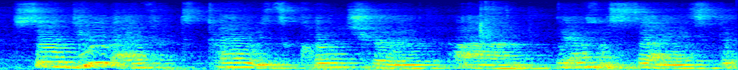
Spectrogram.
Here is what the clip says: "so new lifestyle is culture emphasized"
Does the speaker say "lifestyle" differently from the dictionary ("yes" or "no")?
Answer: yes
